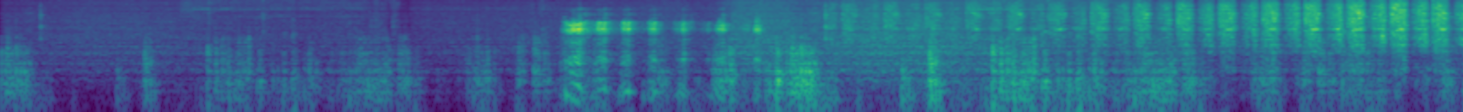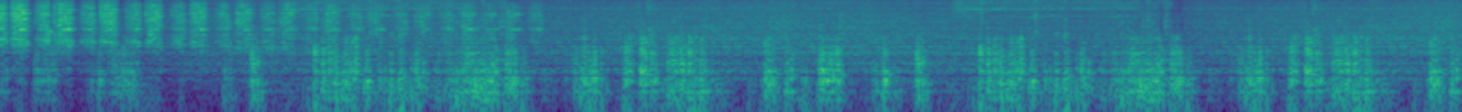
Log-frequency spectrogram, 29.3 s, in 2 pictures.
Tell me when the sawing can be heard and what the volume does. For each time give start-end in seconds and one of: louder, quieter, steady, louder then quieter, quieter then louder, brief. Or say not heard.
8.2-20.1 louder then quieter.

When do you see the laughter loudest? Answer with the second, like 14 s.
6 s.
